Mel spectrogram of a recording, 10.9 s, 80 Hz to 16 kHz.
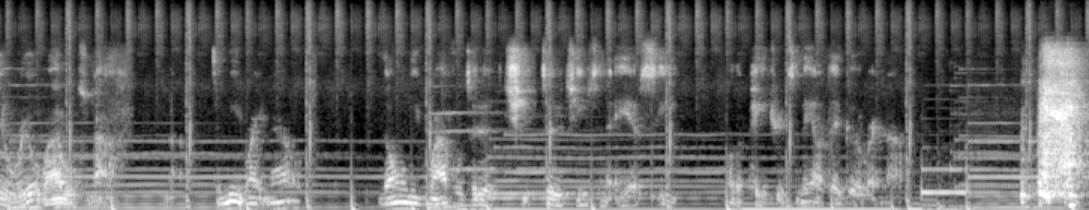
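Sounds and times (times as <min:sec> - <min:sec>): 
speech: 0:00.3 - 0:01.4, 0:02.2 - 0:03.2, 0:03.8 - 0:10.8
person sneezing: 0:10.2 - 0:10.8.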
